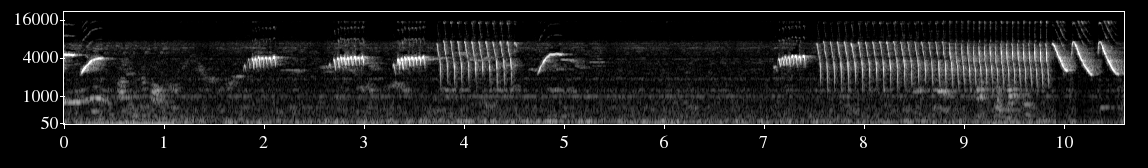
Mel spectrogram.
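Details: Belgian canary in full song with long, fast, tightly packed rolls: high whistled notes and upswept chirps broken by two long, rapid, buzzy rolls near the top of its range.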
